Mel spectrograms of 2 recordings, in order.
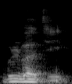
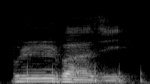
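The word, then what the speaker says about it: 물받이: 두 번째 나온 거는 물바지. 이것도 물바지. 디귿이 이하고 만나서 지읒으로 바뀌었네. 구개음화 똑같아.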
